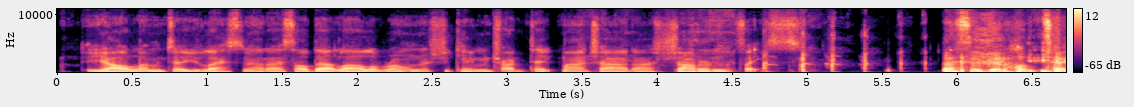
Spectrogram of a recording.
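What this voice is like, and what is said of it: Usual voice. Nothing is said of it.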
